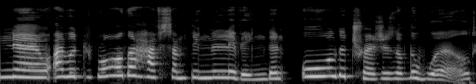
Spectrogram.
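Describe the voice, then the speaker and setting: A woman's put-on character voice, extremely high in pitch, in a very clean recording with a silent background. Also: moderate pace. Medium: read story. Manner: sly, bargaining.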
